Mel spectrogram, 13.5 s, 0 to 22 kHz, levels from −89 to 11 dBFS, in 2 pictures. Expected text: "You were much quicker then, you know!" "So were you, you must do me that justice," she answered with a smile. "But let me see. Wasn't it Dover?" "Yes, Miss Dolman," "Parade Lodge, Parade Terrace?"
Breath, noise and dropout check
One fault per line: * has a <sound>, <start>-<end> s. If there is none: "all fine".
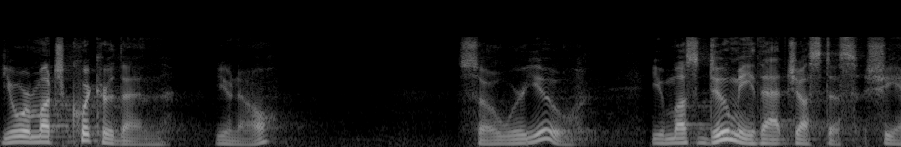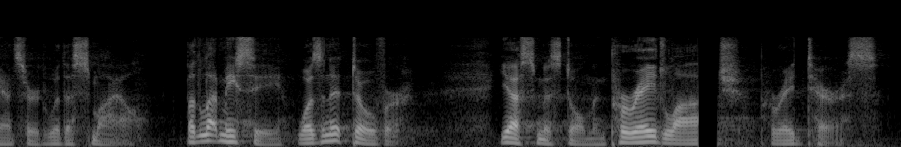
* has a dropout, 12.0-12.1 s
